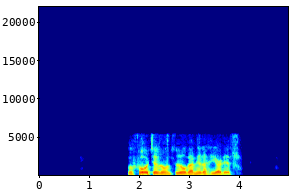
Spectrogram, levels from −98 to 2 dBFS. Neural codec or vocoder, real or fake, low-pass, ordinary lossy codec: codec, 16 kHz, 1.1 kbps, Voila-Tokenizer; fake; 5.4 kHz; MP3, 48 kbps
